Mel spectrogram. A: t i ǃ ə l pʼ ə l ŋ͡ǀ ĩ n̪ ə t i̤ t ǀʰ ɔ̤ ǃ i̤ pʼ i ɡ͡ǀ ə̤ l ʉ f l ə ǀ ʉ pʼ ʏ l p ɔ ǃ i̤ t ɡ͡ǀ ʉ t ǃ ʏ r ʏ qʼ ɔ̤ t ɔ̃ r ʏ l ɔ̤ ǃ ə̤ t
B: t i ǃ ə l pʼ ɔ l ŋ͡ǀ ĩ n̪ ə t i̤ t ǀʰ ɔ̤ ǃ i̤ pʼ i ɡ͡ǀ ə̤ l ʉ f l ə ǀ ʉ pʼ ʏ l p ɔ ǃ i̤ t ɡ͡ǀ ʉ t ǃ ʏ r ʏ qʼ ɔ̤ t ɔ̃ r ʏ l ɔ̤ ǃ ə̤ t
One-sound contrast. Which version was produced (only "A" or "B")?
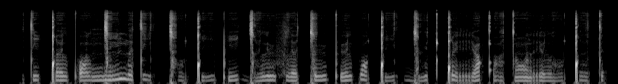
B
